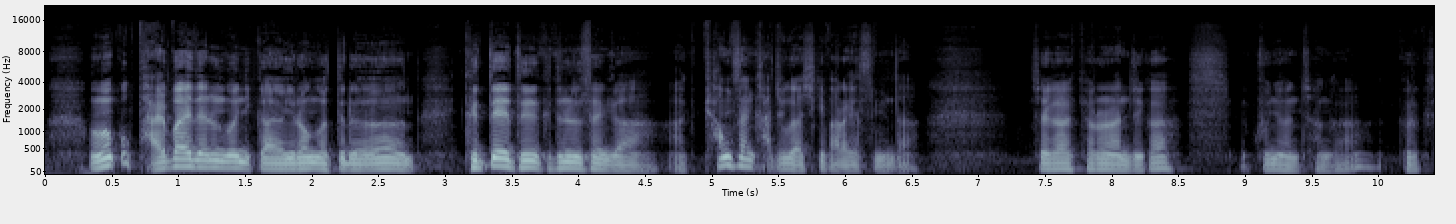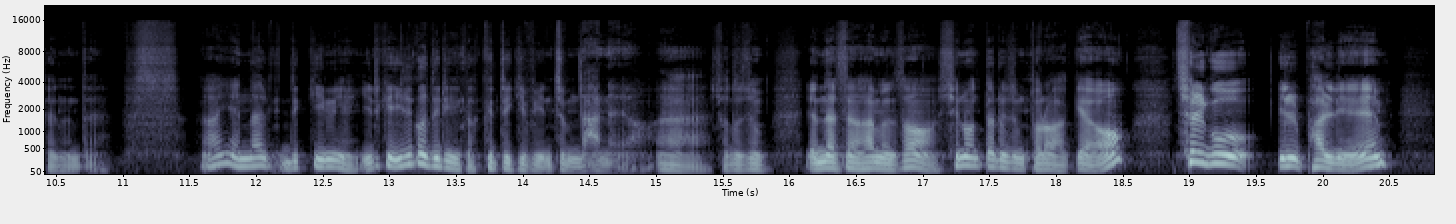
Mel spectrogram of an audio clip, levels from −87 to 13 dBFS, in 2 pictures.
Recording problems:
none

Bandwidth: 15.5 kHz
